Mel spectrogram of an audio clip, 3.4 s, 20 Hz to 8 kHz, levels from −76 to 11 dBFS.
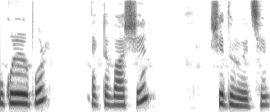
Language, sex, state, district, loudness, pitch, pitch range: Bengali, female, West Bengal, Jalpaiguri, -17 LUFS, 255 Hz, 220-320 Hz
